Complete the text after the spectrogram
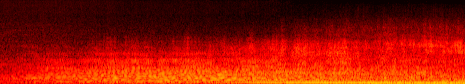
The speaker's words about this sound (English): Two Japanese Zeros land and taxi across the tarmac toward Nick and Joe.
